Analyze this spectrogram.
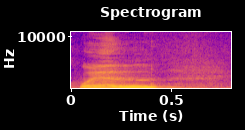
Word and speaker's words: penguin: Second syllable gwin is shorter and unstressed. It has the i vowel like it. It's a penguin. Um, letters Gu U do something strange here where they have the G and the W sound. So, no vowel sound for that letter U, just a W, just like in the word for example, twin.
